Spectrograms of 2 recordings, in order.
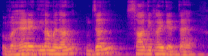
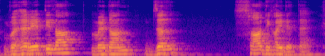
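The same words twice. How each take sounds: First: Said in the usual way. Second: "जल ... सा" with a pause between जल and सा, read slowly; pause after जल. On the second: Shown as a demonstration. Teacher reading the sentence aloud to the class, with a pause after जल. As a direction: break "जल" from "सा" so it sounds like jalsa split. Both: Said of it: "जल और सा के बीच में थोड़ा विराम हो गया".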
